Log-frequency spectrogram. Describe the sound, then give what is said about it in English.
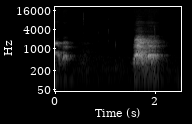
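A household dog barking at nothing: a short bark at the start, then after a quiet pause a louder, longer bark burst, both fairly faint overall. “There's our dog, yeah. You'll probably hear him. Barking at nothing.”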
